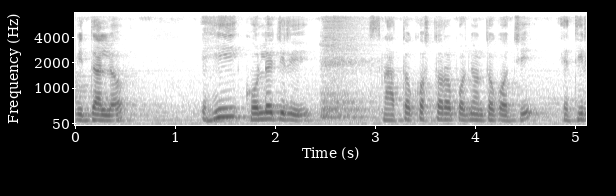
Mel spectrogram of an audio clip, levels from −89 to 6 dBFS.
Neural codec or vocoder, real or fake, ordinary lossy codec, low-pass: none; real; none; 7.2 kHz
